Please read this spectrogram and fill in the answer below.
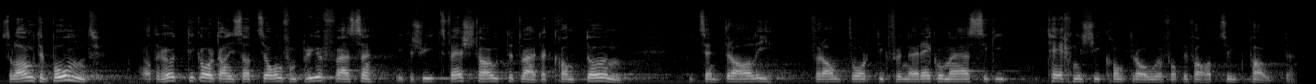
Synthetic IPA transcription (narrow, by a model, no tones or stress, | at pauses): solɑŋd̪əɾb̥ʊnd | ɑd̥̪əɾhɵtːɪɡəɔɾɡɑnizɑt͡sjoːnfɔmpryəfʋæsəɪd̥əʃʋiːt͡sfɛʃthɑwtətʋæːɾdəkʰɑntøːn | d̥it͡sɛnt̪ɾɑːli | fəɾɑntʋɔrtɪkfʏɾnəɾɛɡl̩mæːsiɡi | tʰɛχniʃikʰɔnt̪rɔlːəfɔd̥əfɑːrt͡syːkphɑwtə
